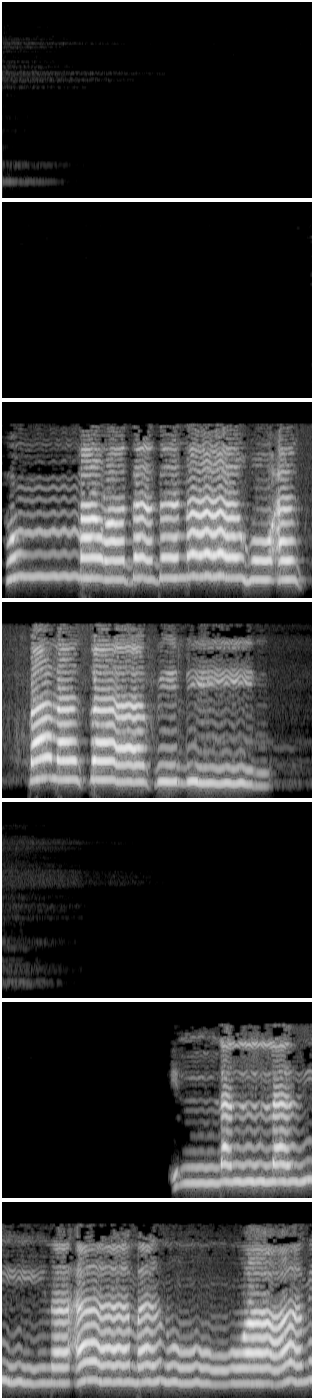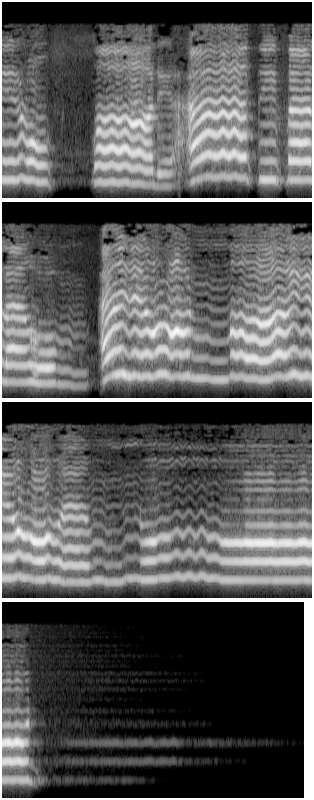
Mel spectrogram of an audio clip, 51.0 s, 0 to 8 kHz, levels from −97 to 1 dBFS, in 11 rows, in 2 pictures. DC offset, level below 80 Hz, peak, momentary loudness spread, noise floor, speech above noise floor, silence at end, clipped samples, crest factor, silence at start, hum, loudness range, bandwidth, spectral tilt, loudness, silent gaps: under 0.1%; -84 dBFS; 0 dBFS; 17 LU; under -90 dBFS; over 78 dB; 4.1 s; under 0.1%; 14 dB; 9.35 s; none; 11 LU; 5.8 kHz; -7.5 dB/octave; -12 LUFS; 22.64-22.70 s, 23.49-23.60 s, 24.61-24.65 s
